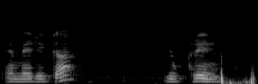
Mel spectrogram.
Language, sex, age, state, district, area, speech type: Assamese, male, 18-30, Assam, Sonitpur, urban, spontaneous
